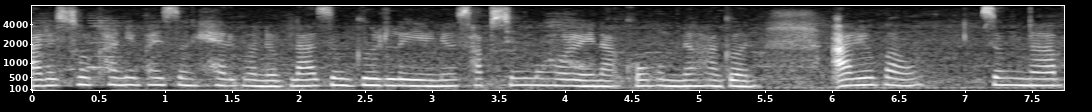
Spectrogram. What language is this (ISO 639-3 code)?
brx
